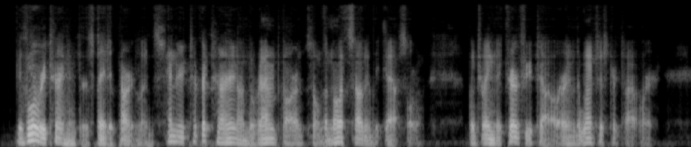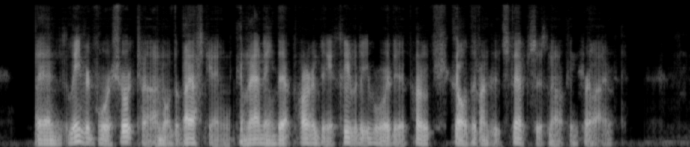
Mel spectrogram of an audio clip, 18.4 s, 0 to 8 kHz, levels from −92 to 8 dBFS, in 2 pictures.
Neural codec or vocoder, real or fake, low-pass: codec, 16 kHz in and 24 kHz out, 0.6 kbps, FireRedTTS-2 codec; fake; 7.2 kHz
